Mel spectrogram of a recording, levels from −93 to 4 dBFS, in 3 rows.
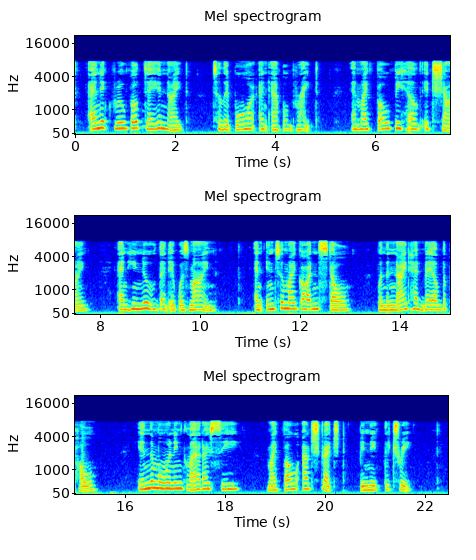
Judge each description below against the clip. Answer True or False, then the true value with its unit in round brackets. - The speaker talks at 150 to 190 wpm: False (135 wpm)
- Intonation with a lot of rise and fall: False (3.4 semitones)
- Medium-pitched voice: False (200 Hz)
